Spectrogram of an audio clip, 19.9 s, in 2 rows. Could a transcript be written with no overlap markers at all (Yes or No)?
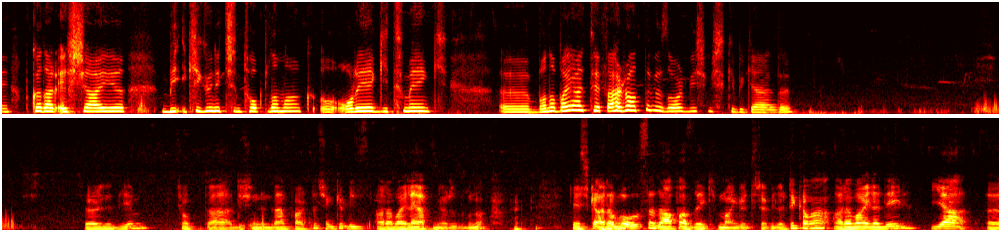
Yes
